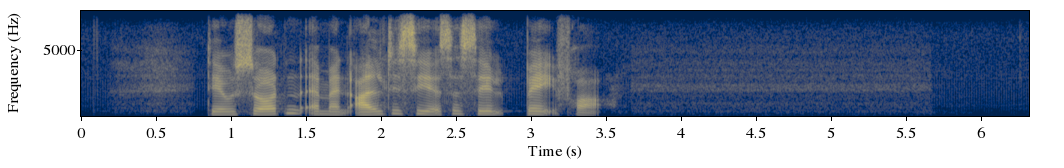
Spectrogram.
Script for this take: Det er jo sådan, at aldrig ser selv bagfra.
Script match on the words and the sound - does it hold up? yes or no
no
